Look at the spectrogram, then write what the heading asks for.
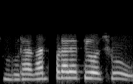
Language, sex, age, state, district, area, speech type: Odia, female, 45-60, Odisha, Boudh, rural, conversation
